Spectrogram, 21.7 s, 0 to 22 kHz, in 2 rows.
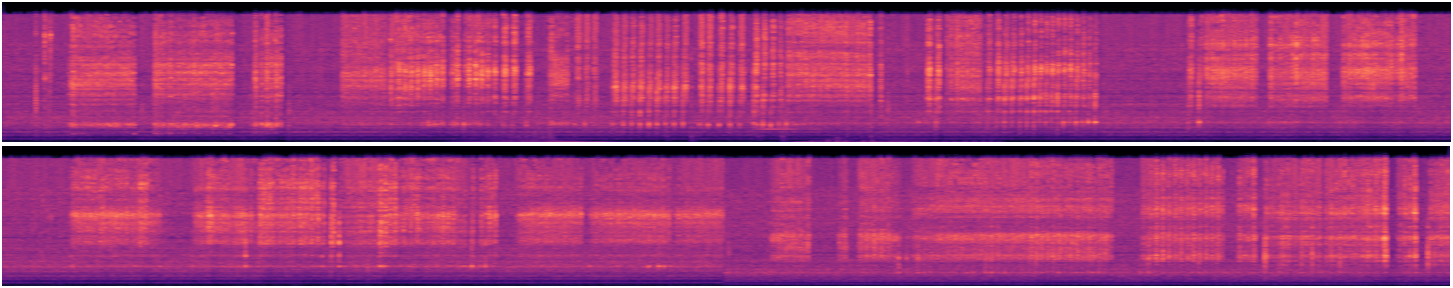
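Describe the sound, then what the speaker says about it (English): Sanding the leading edge of a large 47% scale Pitts Special model airplane upper wing: a steady, long rasping rub with a few louder low strokes early on, continuing alone without talk. "then we sand it at a different angle than we did the rest of the leading edge"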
